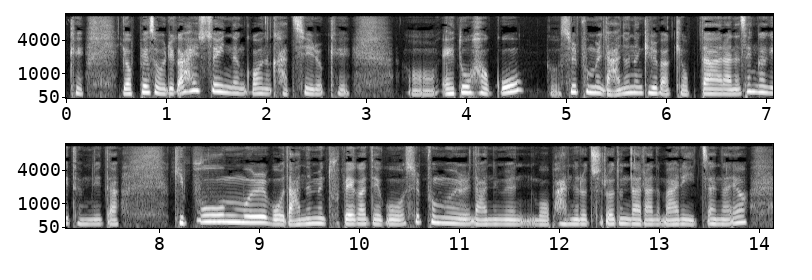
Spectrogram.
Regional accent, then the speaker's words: North Korea; now in South Korea

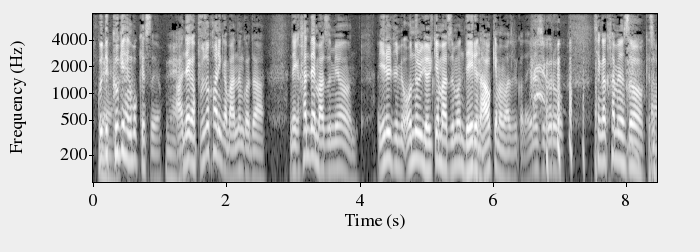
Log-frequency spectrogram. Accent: North Korea; 북한에서 왔다는 이유로

